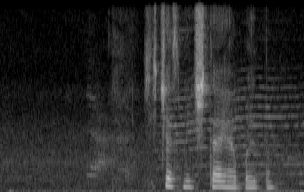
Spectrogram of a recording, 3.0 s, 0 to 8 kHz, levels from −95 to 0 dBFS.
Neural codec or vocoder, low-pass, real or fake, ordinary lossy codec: none; none; real; none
